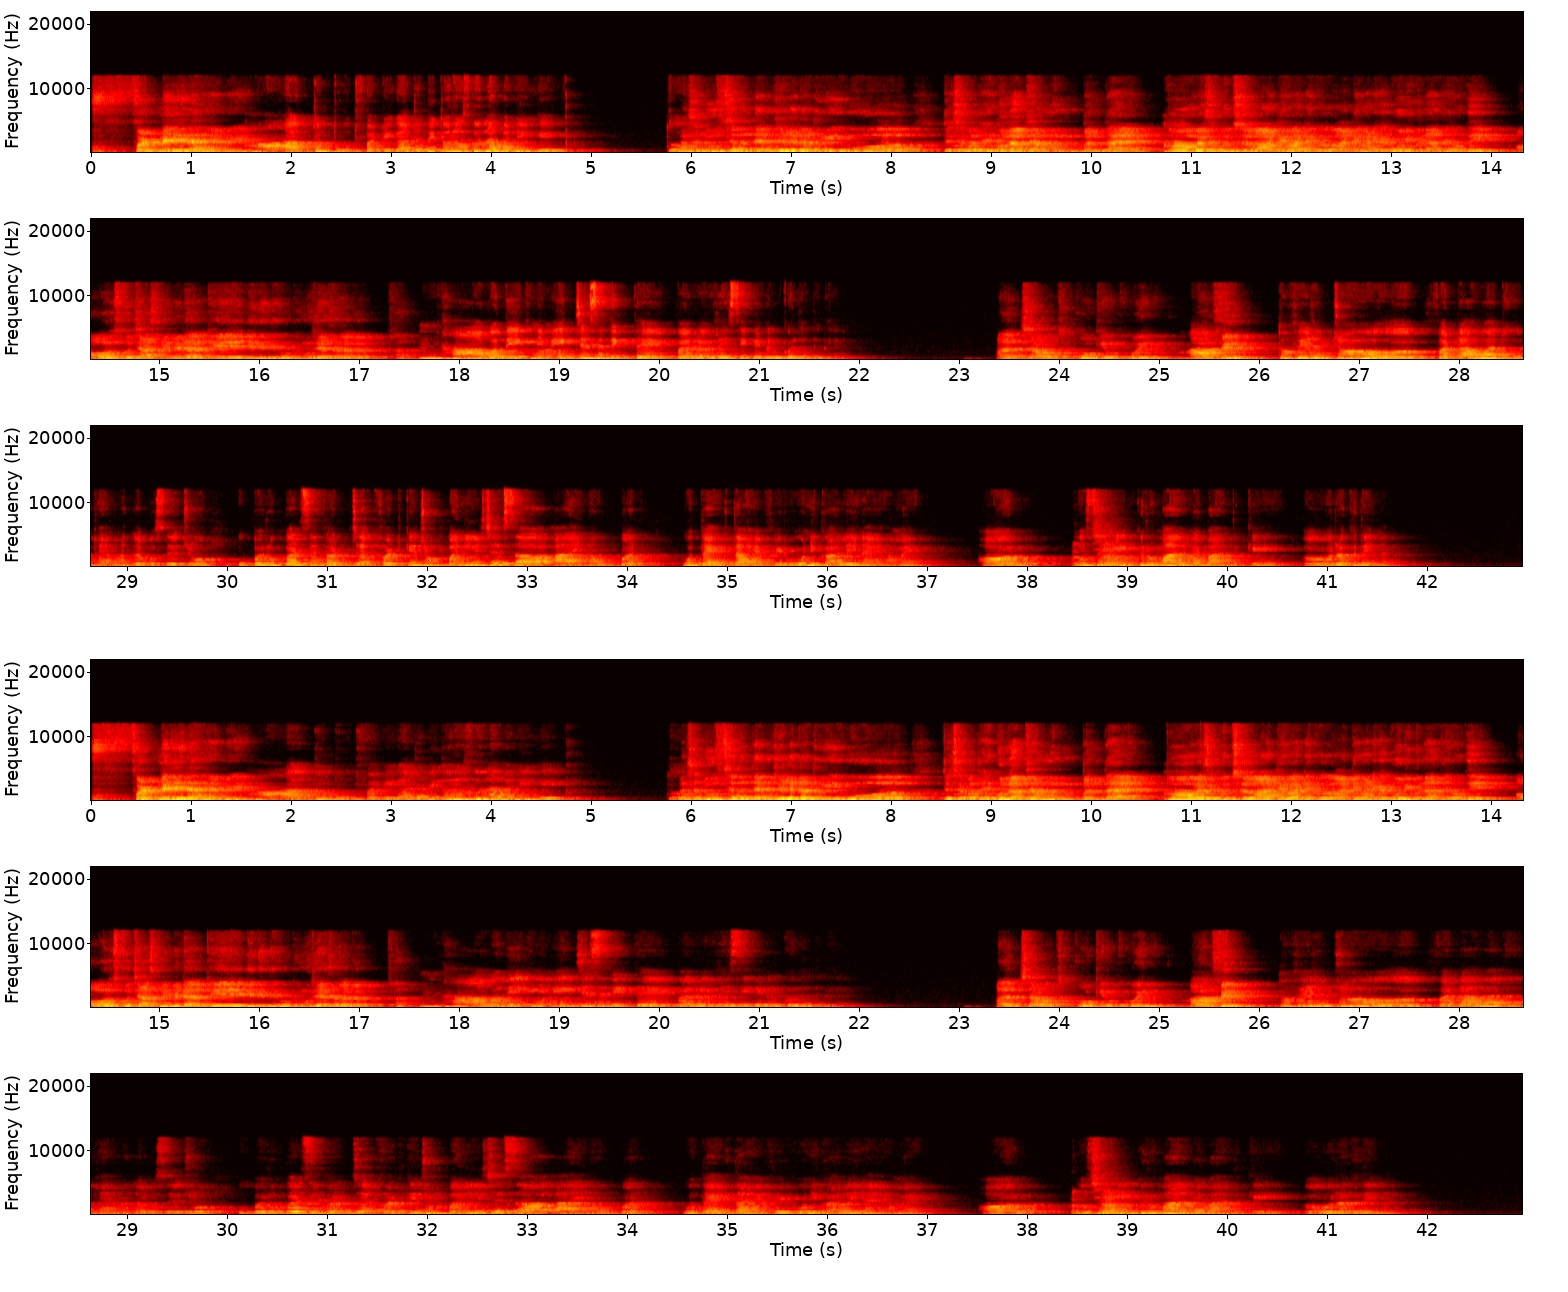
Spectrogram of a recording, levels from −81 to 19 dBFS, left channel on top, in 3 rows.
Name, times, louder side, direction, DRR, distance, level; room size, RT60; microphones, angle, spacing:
voice 1, 0.4-1.6 6.0-8.1 8.5-10.4 10.8-14.0 14.2-17.1 17.3-17.4 23.4-25.0 25.3-25.8 38.7-38.9, right 2 dB, 60° right, -5 dB, 0.5 m, -21 dB
voice 2, 1.5-4.8 5.8-6.1 7.7-8.0 9.0-9.2 10.7-11.0 17.6-21.9 25.2-25.6 26.2-34.2 34.6-36.9 37.5-38.1 38.5-41.6, left 2 dB, 60° left, 2 dB, 0.4 m, -24 dB
2.4 x 2.4 x 2.3 m, 1.2 s
head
